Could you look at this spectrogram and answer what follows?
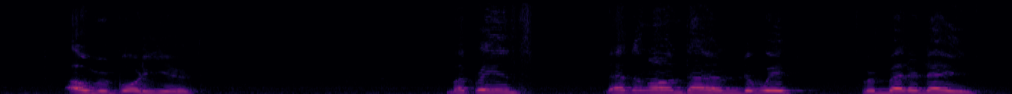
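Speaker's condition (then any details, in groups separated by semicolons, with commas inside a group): Cerebral palsy; from birth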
